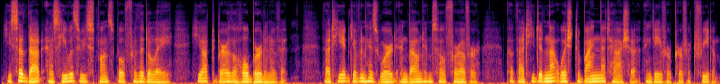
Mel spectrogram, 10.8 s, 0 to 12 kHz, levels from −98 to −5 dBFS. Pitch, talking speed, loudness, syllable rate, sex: 110 Hz, 240 wpm, -18 LUFS, 6.0 syllables/s, male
